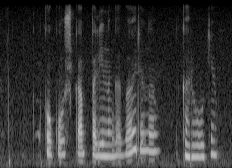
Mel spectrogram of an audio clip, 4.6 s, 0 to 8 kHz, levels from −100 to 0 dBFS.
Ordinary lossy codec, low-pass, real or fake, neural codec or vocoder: none; 7.2 kHz; real; none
